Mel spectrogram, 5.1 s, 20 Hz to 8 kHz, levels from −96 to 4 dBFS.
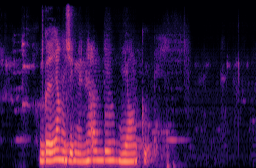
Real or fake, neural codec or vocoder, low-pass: fake; codec, 16 kHz, 1 kbps, X-Codec, HuBERT features, trained on balanced general audio; 7.2 kHz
